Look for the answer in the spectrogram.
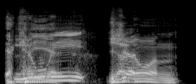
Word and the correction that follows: Jadot: Louis Jadot.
